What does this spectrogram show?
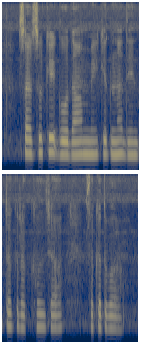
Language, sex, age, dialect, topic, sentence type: Bhojpuri, female, 25-30, Southern / Standard, agriculture, question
